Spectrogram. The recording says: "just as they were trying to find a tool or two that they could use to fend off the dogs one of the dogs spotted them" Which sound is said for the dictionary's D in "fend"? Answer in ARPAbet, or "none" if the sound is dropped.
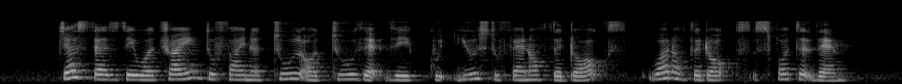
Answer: none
